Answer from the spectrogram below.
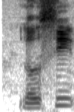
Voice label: "louhsi", Cantonese

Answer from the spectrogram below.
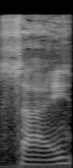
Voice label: "saai", Chinese

